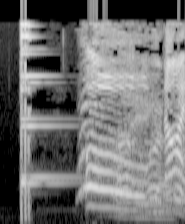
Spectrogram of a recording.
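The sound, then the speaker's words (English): Wine glasses of white wine clink once in a bright toast, the tone ringing and slowly fading for about half a second before voices begin talking over the tail. “Oh, nice. I like that. L'chaim. L'chaim.”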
